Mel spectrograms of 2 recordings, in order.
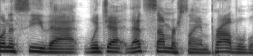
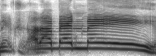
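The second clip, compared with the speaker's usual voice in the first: very high, pitched-up voice; 11 semitones higher than usual. Discussing a repeated wrestling promo, quoting the wrestler's line in a Dolph Ziggler impression. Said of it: "I didn't get that high enough".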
